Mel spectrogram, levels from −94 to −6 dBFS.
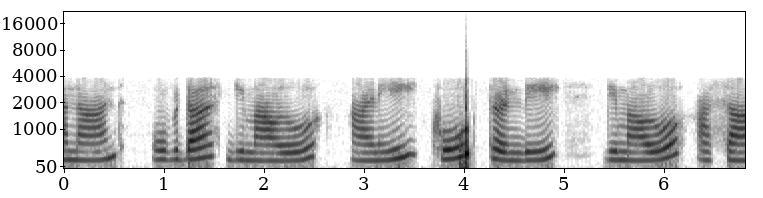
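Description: Speech runs through a GSM full-rate codec for the whole clip. The voice sounds buzzy and gravelly. The band is cut to about 300 Hz to 3.4 kHz, and the coarse pulse excitation fits a 13 kbps GSM full-rate stream. GSM bit errors break out from 3.94 to 4.11 s, just after "उबदार गीमाळो आणी". The voice squawks and gargles there. Corrupted filter, pitch and gain values are reaching the decoder, which points to several damaged frames on a weak radio link.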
